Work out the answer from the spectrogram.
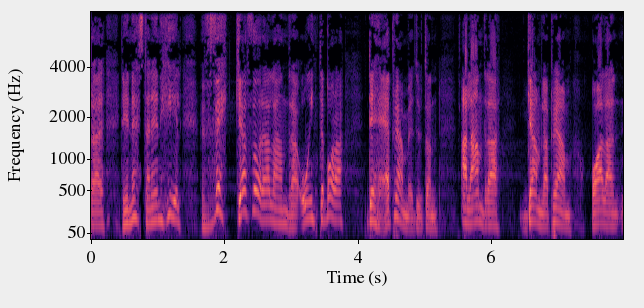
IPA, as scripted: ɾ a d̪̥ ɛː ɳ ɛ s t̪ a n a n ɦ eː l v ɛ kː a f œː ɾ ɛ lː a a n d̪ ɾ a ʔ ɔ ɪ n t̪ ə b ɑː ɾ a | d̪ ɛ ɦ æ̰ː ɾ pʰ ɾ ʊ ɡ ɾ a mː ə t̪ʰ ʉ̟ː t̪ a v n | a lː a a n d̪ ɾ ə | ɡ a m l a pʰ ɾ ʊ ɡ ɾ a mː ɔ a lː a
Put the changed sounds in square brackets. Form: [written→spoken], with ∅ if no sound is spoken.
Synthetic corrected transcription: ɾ a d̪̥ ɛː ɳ ɛ s t̪ a n [a→ɛ] n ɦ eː l v ɛ kː a f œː ɾ [ɛ→a] lː a a n d̪ ɾ a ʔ ɔ ɪ n t̪ ə b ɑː ɾ a | d̪ ɛ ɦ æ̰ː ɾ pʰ ɾ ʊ ɡ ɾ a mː ə [t̪ʰ→t̪] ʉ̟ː t̪ a [v→∅] n | a lː a a n d̪ ɾ [ə→a] | ɡ a m l a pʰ ɾ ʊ ɡ ɾ a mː ɔ a lː a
